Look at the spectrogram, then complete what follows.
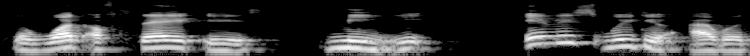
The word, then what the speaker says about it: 米: The word of today is 米. In this video, I will teach you how to pronounce it, how to write it, and how to use it. First, let's read together. 我们一起读米摸一 third tongue 米 Okay, let's write it.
